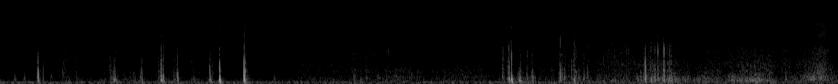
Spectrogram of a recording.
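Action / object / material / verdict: scrape / stuffed pillow with canvas cover and yarn embroidery / canvas, yarn / none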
